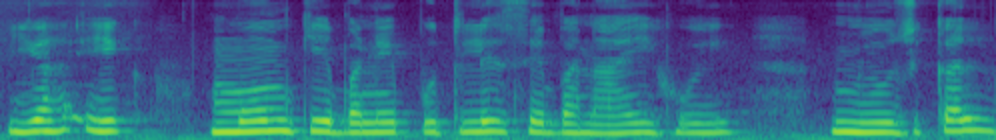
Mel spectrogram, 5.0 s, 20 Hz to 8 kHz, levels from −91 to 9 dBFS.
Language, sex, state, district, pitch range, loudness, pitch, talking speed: Hindi, female, Uttarakhand, Uttarkashi, 200-225 Hz, -14 LUFS, 210 Hz, 130 wpm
